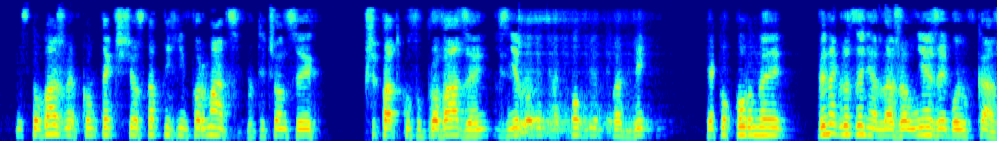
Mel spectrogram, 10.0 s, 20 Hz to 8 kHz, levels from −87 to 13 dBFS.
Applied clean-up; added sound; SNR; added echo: neural mask model DeepFilterNet 3.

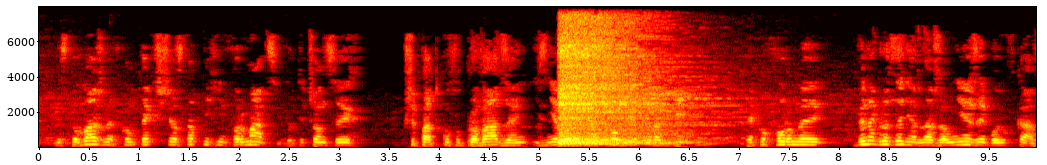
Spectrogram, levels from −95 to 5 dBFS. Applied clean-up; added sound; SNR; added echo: classical method WPE with log-MMSE.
